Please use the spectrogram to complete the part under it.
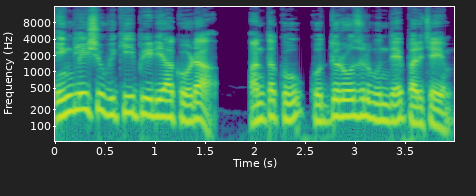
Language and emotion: Telugu, neutral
